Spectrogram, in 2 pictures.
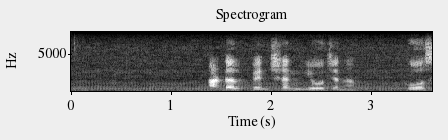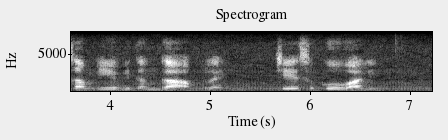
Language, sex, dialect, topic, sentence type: Telugu, male, Utterandhra, banking, question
